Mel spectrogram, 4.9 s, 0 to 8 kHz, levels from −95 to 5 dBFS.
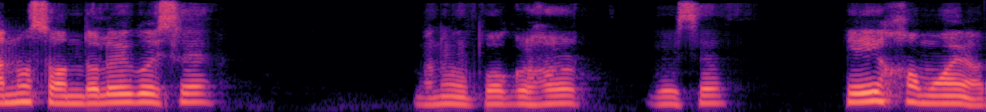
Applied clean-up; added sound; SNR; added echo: neural mask model DeepFilterNet 3.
